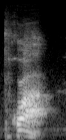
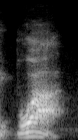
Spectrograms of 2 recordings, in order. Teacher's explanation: So the P is a voiceless bilabial plosive.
